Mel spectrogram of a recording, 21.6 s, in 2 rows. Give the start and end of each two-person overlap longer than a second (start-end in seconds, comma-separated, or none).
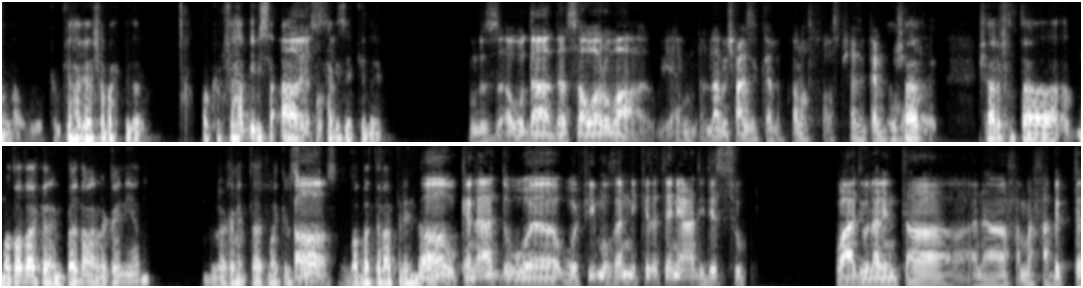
none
